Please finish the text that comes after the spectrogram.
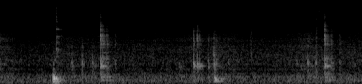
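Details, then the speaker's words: Chaika 2 sewing machine after the play at the zigzag cam was reduced with a washer and screw: sparse light taps, one or two a second. The knock is improved but a faint cam follower knock remains. "После таких манипуляций стало лучше, друзья, но полностью устранить стук всё равно не"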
